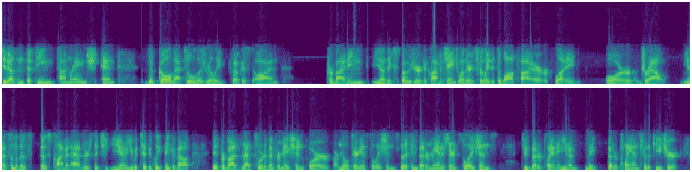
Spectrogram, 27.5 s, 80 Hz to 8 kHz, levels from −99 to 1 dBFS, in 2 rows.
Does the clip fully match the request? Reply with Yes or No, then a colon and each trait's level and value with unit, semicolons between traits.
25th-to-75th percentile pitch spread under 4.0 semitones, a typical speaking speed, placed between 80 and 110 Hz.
Yes: narrow, 2.4 semitones; average, 165 wpm; low, 105 Hz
